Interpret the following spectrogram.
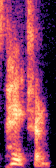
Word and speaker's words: Patreon: everybody's interested in your of course I was pronouncing it wrong, it's Patreon, right?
